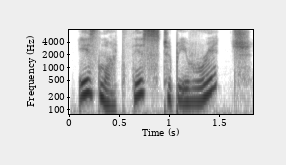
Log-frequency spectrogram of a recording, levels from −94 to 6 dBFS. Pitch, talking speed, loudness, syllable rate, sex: 200 Hz, 195 wpm, -22 LUFS, 3.8 syllables/s, female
